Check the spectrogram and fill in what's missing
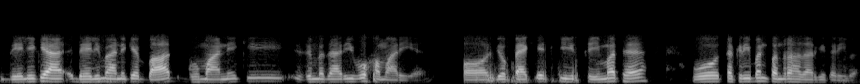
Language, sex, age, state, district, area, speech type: Urdu, male, 18-30, Delhi, Central Delhi, urban, conversation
